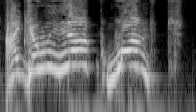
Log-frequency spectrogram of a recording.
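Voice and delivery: very high, drawn-out angry cry; high-pitched, blazing refusal; flaming outburst. A narrator's reading. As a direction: cut him off with a high, slow, furious protest. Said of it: "she flamed".

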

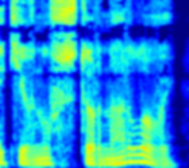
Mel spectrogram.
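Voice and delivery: ordinary delivery

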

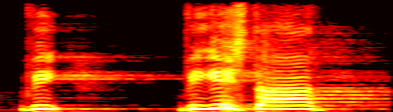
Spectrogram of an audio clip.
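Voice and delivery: high, trembling stutter; frightened stammer. Acted. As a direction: stammer it out in fear. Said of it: "stotterde Pinocchio, want hij trilde van angst". (bang stotterend en hoog)

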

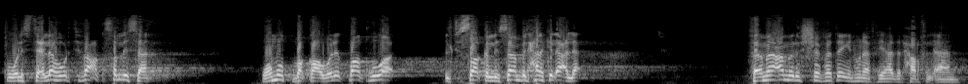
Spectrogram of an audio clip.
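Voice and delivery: ordinary delivery

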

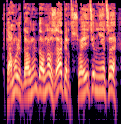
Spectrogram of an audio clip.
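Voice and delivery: fast, loud panicked denial; panicked protest. Acted. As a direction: rattle it out in panic.

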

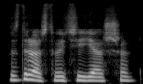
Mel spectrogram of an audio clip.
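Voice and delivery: ordinary delivery, nothing marked

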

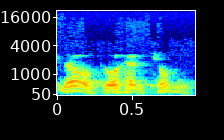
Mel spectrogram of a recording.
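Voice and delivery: low, soft, serene acceptance; softly resigned to death, unafraid; calm unafraid. Acted. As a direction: say it with quiet peace, no fear. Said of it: "But they're like".

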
